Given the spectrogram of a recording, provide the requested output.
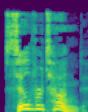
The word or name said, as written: silver-tongued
